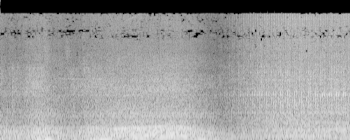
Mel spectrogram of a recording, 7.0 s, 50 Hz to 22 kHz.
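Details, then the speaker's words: Toyota Fortuner surging around 2000 rpm with low power, then dying: engine runs unevenly, swelling and sagging, nearly stalling near four seconds; fault traced to crankshaft sensor wiring, possibly grounded/short-circuited, fuel pump circuit reading open. "Kita niyo yung andar guys? So umaandar siya namamatay."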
